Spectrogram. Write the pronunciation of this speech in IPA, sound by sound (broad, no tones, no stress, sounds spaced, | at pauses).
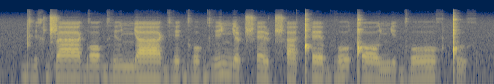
dʱ ɪ x ɖ͡ʐ aː ɡ ɔ ɡʱ ɪ ʊ̯ ɲ aː ɡʱ e ɡʱ o ɡʱ ɪ ɲ ɛ ʈ͡ʂʰ ɛ ɪ̯ ʈ͡ʂʰ a ǃʰ ɛ bʱ o ǃ ɔː ɲ e ɡʱ oː x ǃ ʊ x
